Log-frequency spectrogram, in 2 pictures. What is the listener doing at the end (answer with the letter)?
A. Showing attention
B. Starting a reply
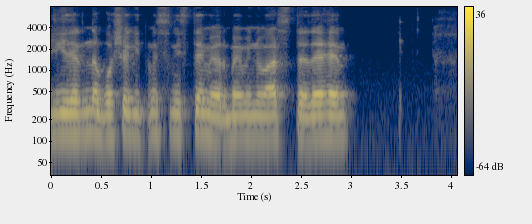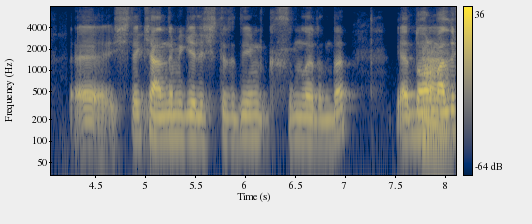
A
